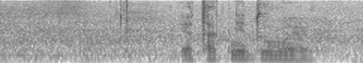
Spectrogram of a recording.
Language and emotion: Russian, neutral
